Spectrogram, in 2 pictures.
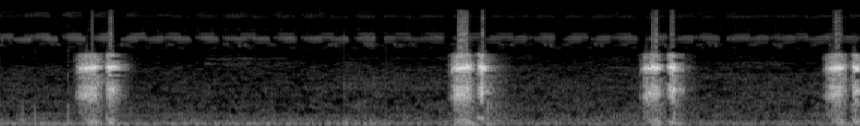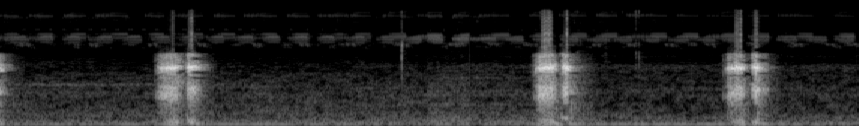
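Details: Frog giving brief rasping croaks at uneven intervals of one to two seconds, with a longer gap before the last few; quiet low hum in the background.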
